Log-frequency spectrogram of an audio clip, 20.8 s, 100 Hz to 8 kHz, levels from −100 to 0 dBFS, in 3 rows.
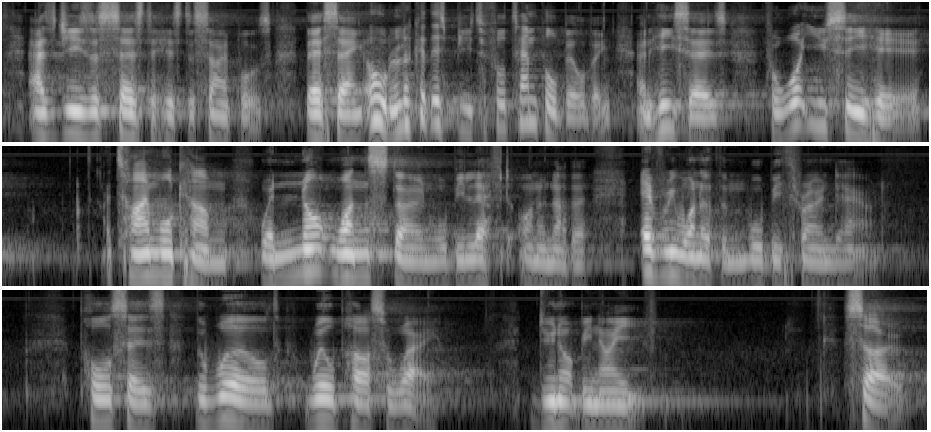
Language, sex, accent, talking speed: English, male, British, 160 wpm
